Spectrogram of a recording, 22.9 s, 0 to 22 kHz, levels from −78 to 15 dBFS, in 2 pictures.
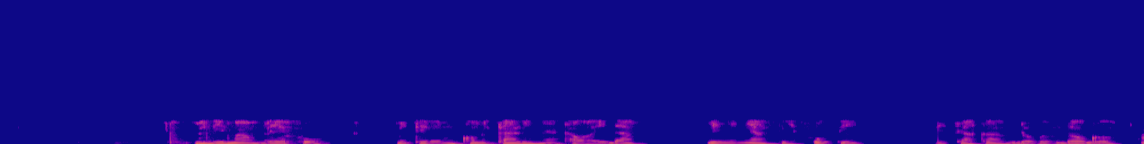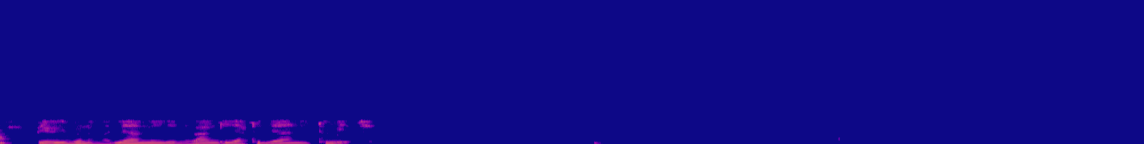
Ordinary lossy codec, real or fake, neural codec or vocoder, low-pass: MP3, 32 kbps; fake; codec, 16 kHz, 6 kbps, DAC; 3.6 kHz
